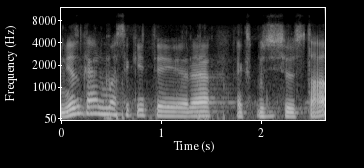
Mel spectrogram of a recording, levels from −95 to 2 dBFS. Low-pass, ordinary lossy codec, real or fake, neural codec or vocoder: 7.2 kHz; Opus, 32 kbps; real; none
